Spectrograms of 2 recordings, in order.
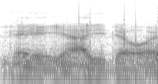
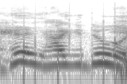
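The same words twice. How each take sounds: First: It is said in a much deeper voice. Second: It is said in a normal speaking voice.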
